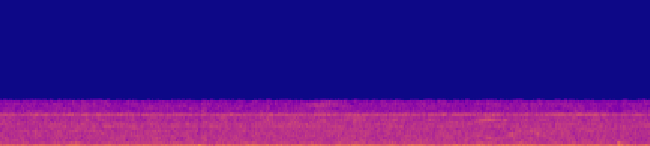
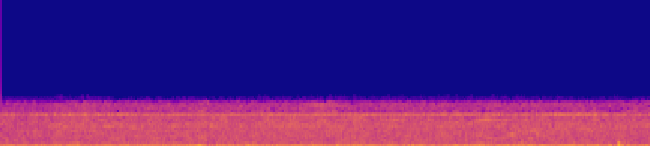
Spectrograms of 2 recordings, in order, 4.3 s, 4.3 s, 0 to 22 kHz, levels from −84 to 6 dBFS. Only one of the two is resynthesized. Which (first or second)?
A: second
